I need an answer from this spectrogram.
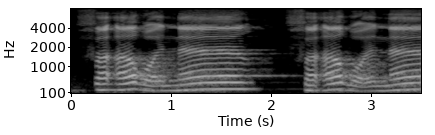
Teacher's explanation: ফা আসে এখানে এক আলিফ গুণ করে পড়তে হবে আইলান ফাআগনা নুনের উপরে খারাজ জবর এগারি পরিমাণ টান দিয়ে পড়তে হবে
